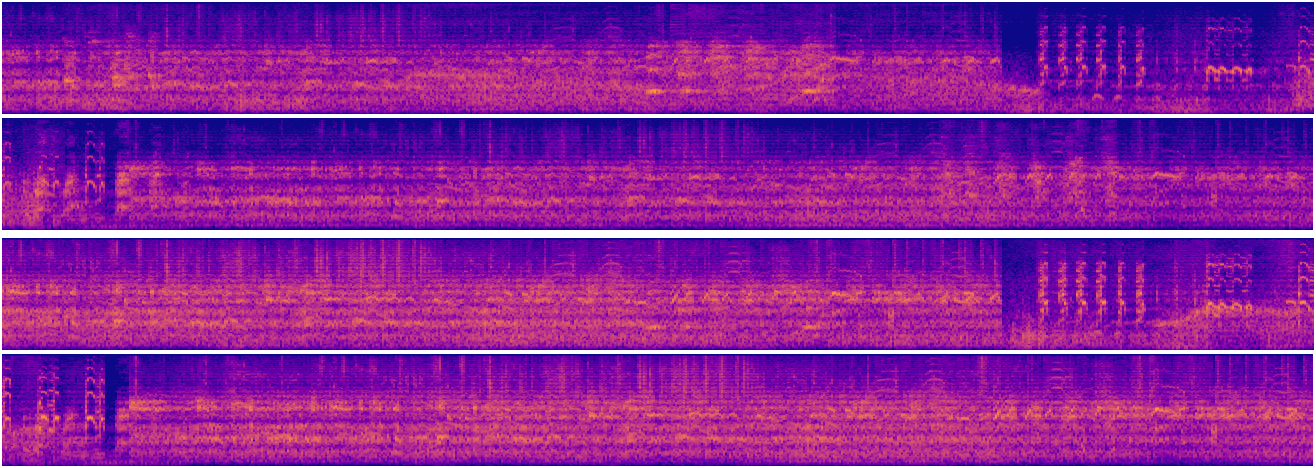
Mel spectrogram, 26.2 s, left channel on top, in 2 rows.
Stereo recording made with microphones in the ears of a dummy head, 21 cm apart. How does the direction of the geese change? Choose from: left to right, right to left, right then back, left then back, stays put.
stays put.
